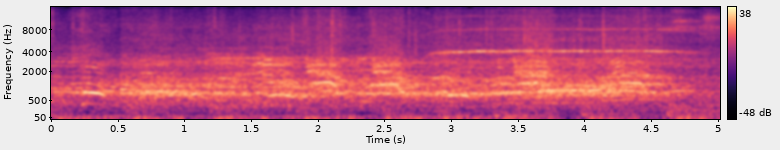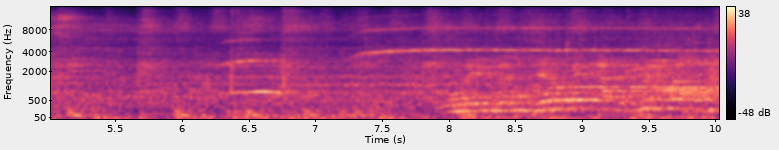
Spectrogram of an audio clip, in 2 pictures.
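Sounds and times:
crowd cheering and shouting: 0:00.0 - 0:10.0.

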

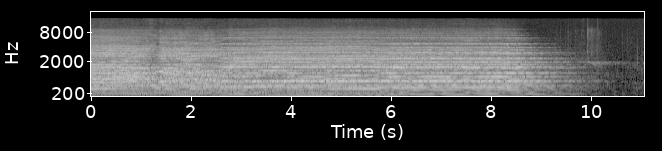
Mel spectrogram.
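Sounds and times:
church choir singing a hymn: 0:00.0 - 0:09.3.

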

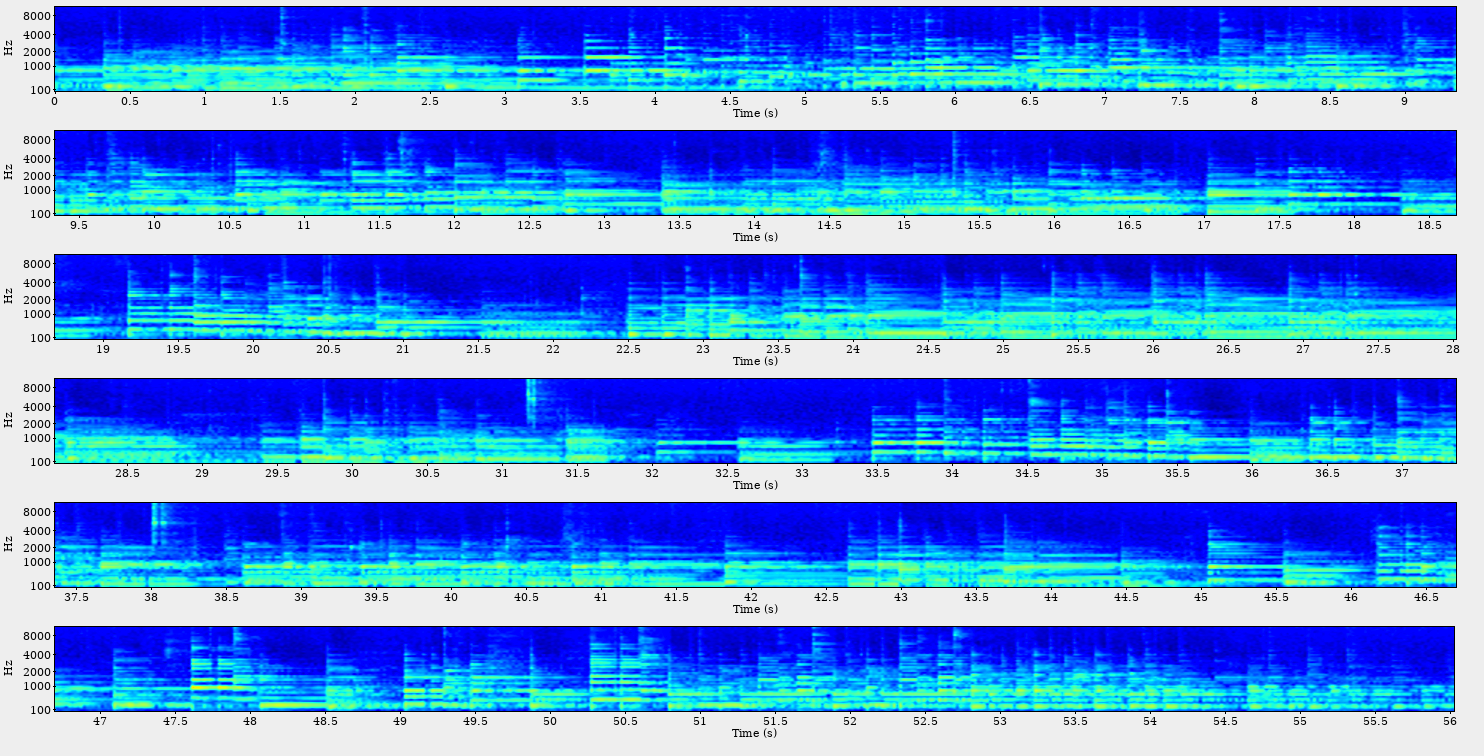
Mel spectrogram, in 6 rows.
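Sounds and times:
fingerpicked classical guitar: 0:00.0 - 0:56.0.

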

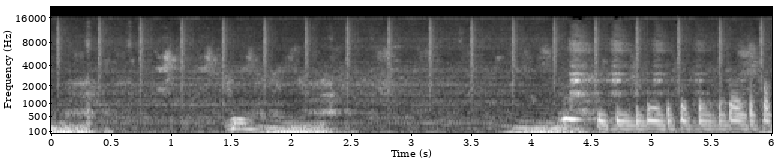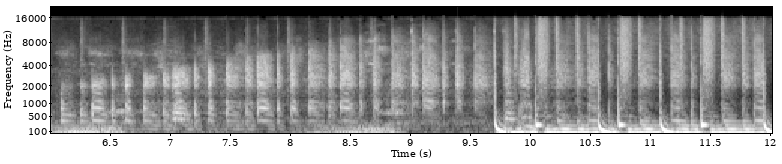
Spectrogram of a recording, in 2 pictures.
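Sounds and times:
deep bass notes: 0:00.0 - 0:00.6, 0:01.4 - 0:02.6, 0:03.7 - 0:12.0
hi-hat ticks: 0:00.4 - 0:09.7.

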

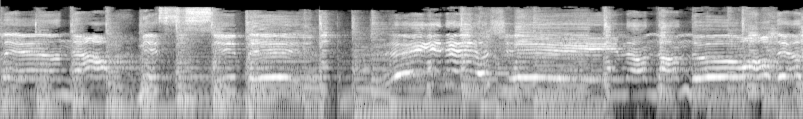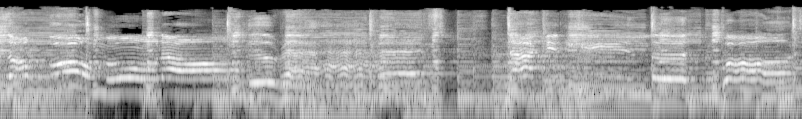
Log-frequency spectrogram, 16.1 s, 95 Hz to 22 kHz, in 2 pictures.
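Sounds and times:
country-rock band playing: 0:00.0 - 0:16.0
harmonica lead: 0:00.0 - 0:16.0.

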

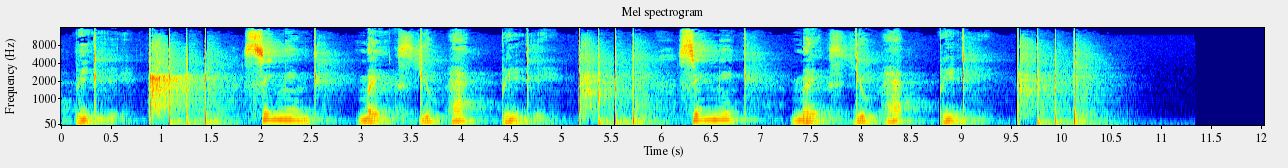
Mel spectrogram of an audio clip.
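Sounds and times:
sharp hand claps: 0:00.3 - 0:01.7, 0:04.6 - 0:06.0, 0:06.8 - 0:07.0, 0:09.0 - 0:10.5.

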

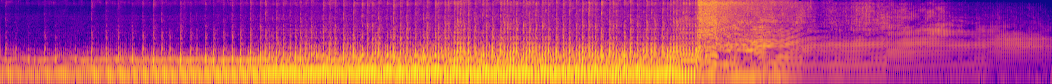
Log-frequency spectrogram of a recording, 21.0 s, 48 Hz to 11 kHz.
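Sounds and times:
motorcycle engine revving: 0:00.0 - 0:21.0.

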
